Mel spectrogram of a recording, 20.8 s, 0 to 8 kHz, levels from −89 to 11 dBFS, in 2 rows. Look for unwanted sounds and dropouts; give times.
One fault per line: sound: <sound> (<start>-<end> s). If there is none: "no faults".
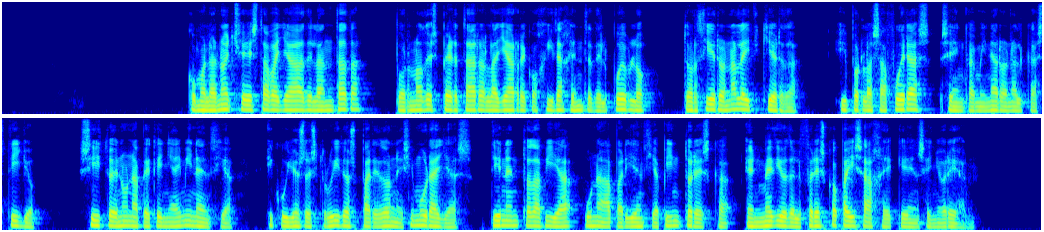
no faults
